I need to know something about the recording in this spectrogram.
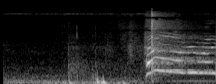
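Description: Low rumbling handling noise with a few soft thumps, then about one and a half seconds in a voice breaks in suddenly with a long, drawn-out call that leads into speech.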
